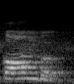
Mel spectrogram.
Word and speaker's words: comb: First one is comb and not comb. You cannot say it comb. It is comb.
